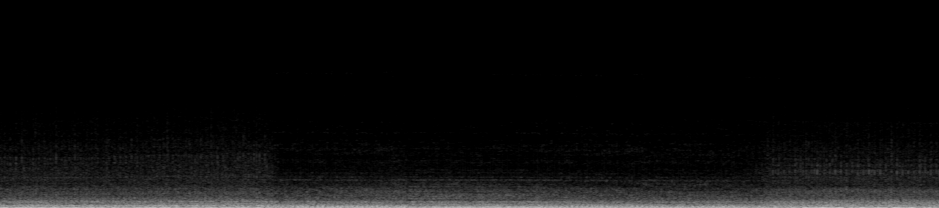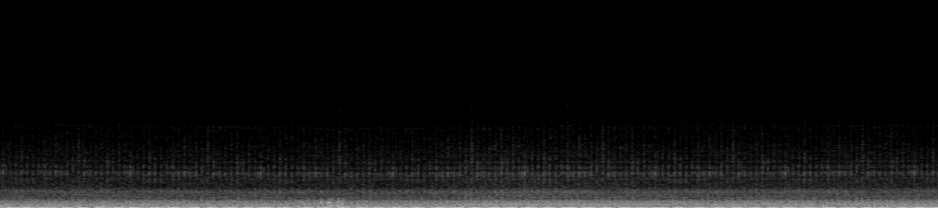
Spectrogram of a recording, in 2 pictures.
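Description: A truck engine hums low and steady as it drives along.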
